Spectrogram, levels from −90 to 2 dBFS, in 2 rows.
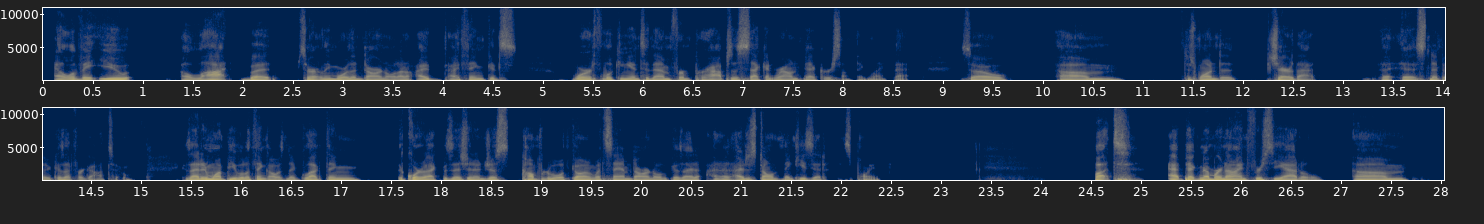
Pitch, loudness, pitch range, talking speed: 125 Hz, -31 LUFS, 115-135 Hz, 175 wpm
